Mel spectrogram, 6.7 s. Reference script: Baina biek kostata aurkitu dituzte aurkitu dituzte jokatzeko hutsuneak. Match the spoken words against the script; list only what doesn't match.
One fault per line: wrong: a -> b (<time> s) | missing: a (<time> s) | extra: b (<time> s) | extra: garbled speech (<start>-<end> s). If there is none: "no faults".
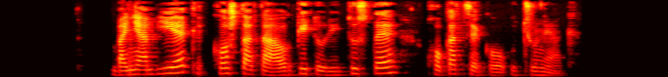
missing: aurkitu dituzte (3.9 s)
